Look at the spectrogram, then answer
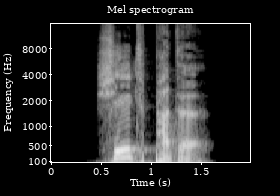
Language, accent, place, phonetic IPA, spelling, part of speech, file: German, Germany, Berlin, [ˈʃɪltˌpatə], Schildpatte, noun, De-Schildpatte.ogg
- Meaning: dative of Schildpatt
